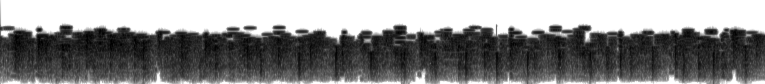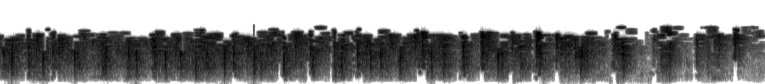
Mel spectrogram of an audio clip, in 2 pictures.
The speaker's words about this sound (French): Applaudissons d'abord pour le Seigneur.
